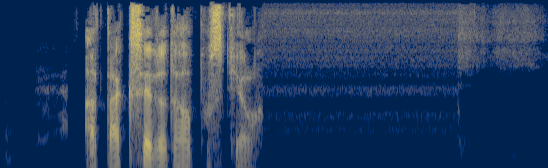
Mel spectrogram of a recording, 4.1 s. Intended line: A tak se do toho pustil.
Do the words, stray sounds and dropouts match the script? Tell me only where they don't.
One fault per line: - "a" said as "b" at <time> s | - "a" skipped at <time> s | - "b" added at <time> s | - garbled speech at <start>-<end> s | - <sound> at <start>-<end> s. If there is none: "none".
none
